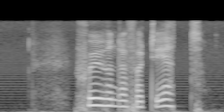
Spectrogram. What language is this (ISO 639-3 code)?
swe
